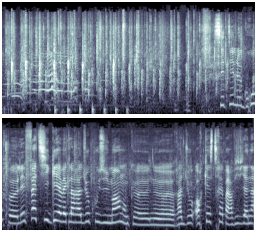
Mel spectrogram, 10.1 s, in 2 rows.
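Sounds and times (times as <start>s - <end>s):
audience applause: 0.0s - 4.9s
speech: 4.4s - 10.0s.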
